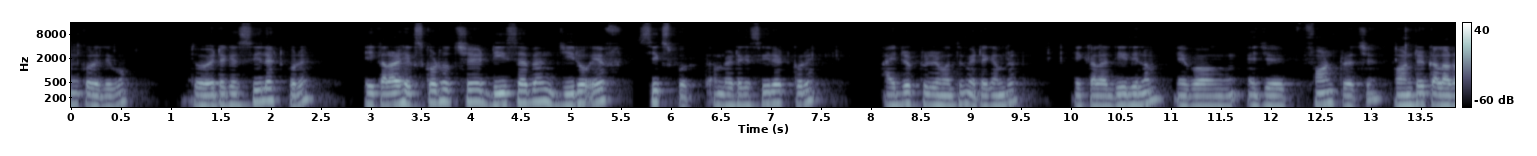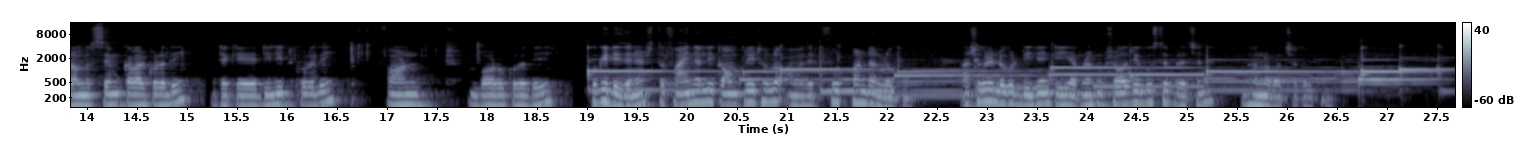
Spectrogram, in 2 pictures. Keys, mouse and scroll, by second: 0.0 space, 0.5 alt+scroll up 1, 1.6 click, 6.9 click, 9.1 click, 10.3 v, 10.5 click, 12.1 click, 13.2 alt+scroll up 1, 13.4 space, 13.5 click, 15.1 v, 15.4 click, 16.3 Delete, 17.7 alt+shift+click, 18.8 space.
